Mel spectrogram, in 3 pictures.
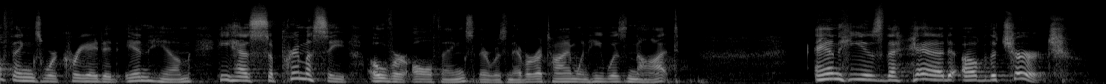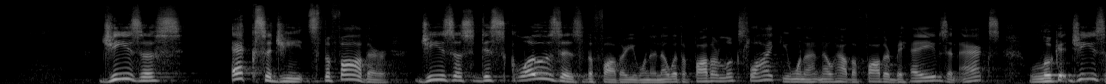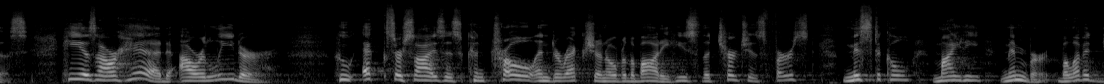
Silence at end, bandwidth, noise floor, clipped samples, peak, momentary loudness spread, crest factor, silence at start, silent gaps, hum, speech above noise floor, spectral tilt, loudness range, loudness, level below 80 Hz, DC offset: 0 s; 19 kHz; -68 dBFS; under 0.1%; -14 dBFS; 10 LU; 20 dB; 0 s; none; none; 35 dB; -4.5 dB/octave; 5 LU; -34 LUFS; -72 dBFS; under 0.1%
